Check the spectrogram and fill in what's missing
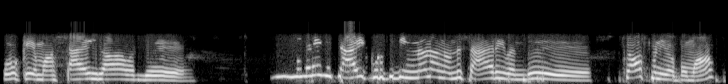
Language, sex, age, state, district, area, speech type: Tamil, female, 18-30, Tamil Nadu, Thanjavur, rural, conversation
